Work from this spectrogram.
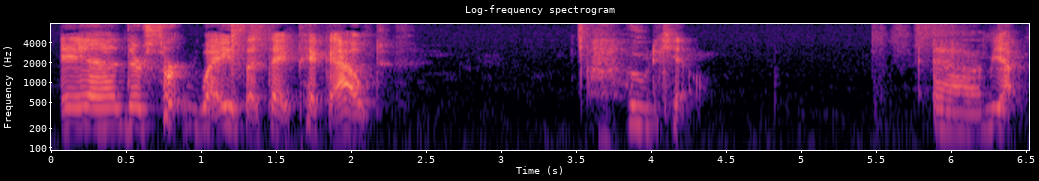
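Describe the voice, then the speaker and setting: Chatty woman with a bright voice. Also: medium pitch, fairly even intonation, takes it slowly, slight background noise. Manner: chatty, rambling, self-correcting. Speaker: book vlogger hosting a read-along. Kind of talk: casual unscripted chat to viewers.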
